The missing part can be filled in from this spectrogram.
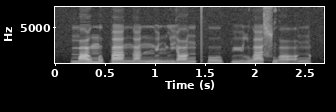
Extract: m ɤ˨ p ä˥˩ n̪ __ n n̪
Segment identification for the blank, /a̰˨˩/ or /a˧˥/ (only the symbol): a˧˥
